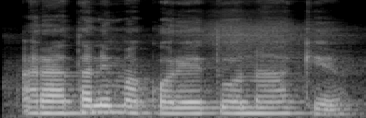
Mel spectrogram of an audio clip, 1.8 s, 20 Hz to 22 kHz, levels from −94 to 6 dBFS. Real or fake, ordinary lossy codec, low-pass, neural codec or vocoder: real; none; none; none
